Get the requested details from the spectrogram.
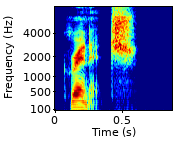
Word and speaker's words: Greenwich: The same thing happened with the name of the town of Greenwich, which became Greenwich. It's spelled G-R-E-E-N-W-I-C-H, but we don't pronounce the W today.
